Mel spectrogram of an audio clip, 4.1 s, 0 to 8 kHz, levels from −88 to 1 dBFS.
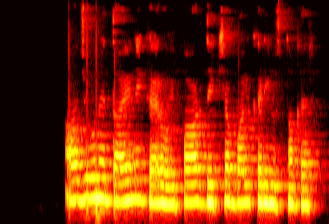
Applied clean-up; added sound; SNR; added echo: none; none; none; reverberation time 0.4 s.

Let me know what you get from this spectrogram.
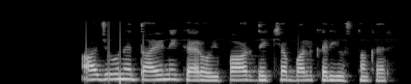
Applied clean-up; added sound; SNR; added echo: none; none; none; none.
